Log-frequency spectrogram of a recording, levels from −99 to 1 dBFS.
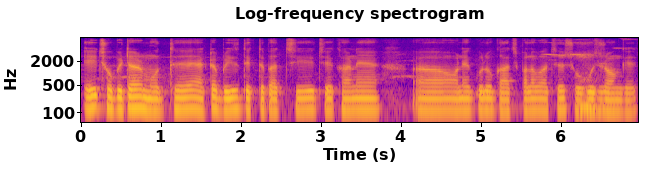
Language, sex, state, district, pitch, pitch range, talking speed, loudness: Bengali, male, Tripura, South Tripura, 115 Hz, 110-120 Hz, 120 wpm, -18 LUFS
